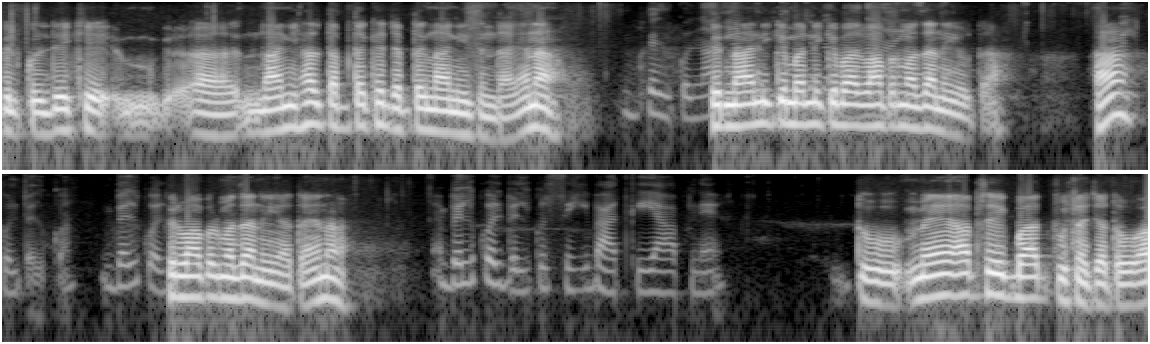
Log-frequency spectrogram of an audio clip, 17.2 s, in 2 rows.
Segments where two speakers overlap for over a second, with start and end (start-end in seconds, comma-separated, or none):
5.3-7.1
